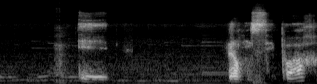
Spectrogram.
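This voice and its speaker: A soft-spoken man talks with music in the background. The sound is dry and close, with no echo. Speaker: live stream caller telling a personal story. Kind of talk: casual chat.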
